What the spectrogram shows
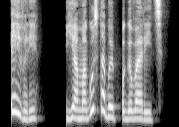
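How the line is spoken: Agitated girl speaking. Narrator (Russian): взволнованно произнесла девушка

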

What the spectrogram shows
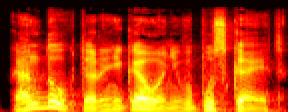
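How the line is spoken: Grumbling. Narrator (Russian): пробурчал мой попутчик

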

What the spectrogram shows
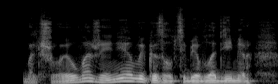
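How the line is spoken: Whisper. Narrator (Russian): шепнул Духарев византийцу

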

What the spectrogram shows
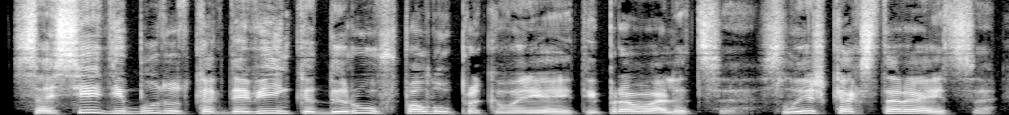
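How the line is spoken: Laughing. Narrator (Russian): рассмеялась Ольга

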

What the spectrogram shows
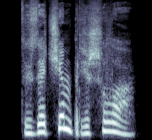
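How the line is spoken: Angry whisper. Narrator (Russian): сердито шепнула мне Ульяна

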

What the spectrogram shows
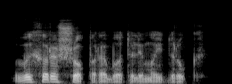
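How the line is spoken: Quiet. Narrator (Russian): тихо сказала Зоя

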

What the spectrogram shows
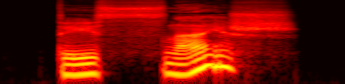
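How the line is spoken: Stunned hiss. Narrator (Russian): ошеломленно прошипел Гарри

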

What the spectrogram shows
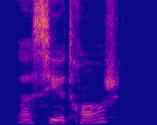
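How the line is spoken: Old monk murmuring. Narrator (French): murmurait le vieux moine

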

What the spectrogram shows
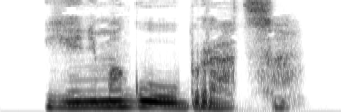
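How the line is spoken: Tired. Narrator (Russian): наконец устало произнес Альгидрас

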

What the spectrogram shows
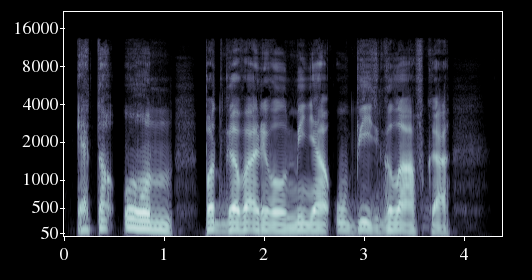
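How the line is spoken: Exclamation. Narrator (Russian): Узнав Хилона, воскликнул

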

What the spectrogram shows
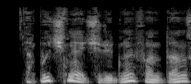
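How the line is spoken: Plain. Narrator (Russian): сказал он

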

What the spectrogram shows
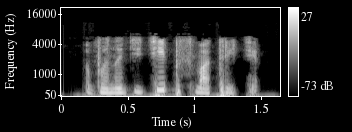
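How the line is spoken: Whisper. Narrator (Russian): прошептал Вик

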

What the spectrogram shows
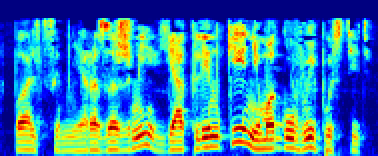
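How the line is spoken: Quiet request. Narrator (Russian): я тихо попросил

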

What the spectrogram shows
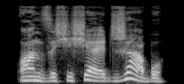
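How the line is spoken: Young man snapping. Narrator (Russian): огрызнулся парень

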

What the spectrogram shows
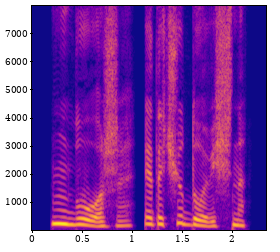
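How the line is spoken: Scornful snort. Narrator (Russian): фыркнула Надежда

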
